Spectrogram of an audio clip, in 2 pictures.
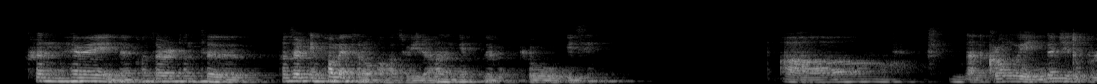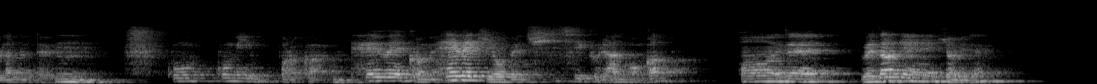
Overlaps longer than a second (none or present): none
